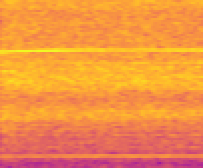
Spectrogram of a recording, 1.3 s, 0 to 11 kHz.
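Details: Dyson V10 Animal Extra cordless vacuum, switched back on after checking for blockages: a steady, even motor whine of constant pitch with a smooth airflow rush, running normally.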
